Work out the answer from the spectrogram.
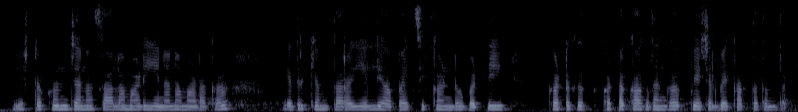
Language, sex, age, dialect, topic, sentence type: Kannada, female, 41-45, Central, banking, statement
